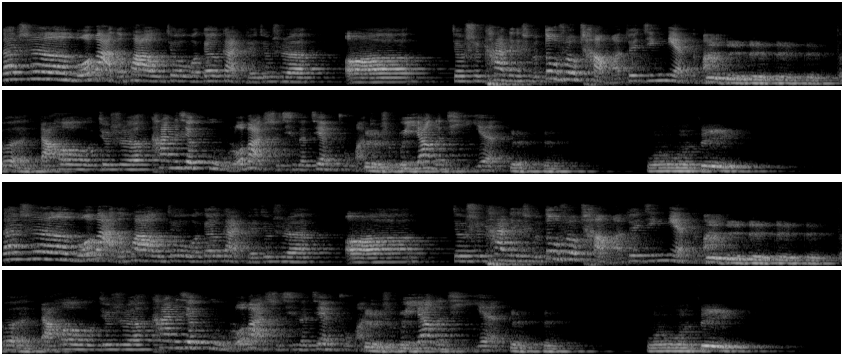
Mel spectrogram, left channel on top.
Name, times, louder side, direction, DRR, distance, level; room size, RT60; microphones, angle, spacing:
voice 1, 0.0-3.0 3.4-4.1 4.5-7.2 8.4-13.4, left 2 dB, 45° left, 0 dB, 0.6 m, -31 dB
voice 2, 7.0-8.2 8.6-8.7 12.0-12.9 13.5-14.0 14.8-16.0, right 2 dB, 10° right, -1 dB, 0.4 m, -31 dB
3.3 x 3.2 x 2.8 m, 0.90 s
head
